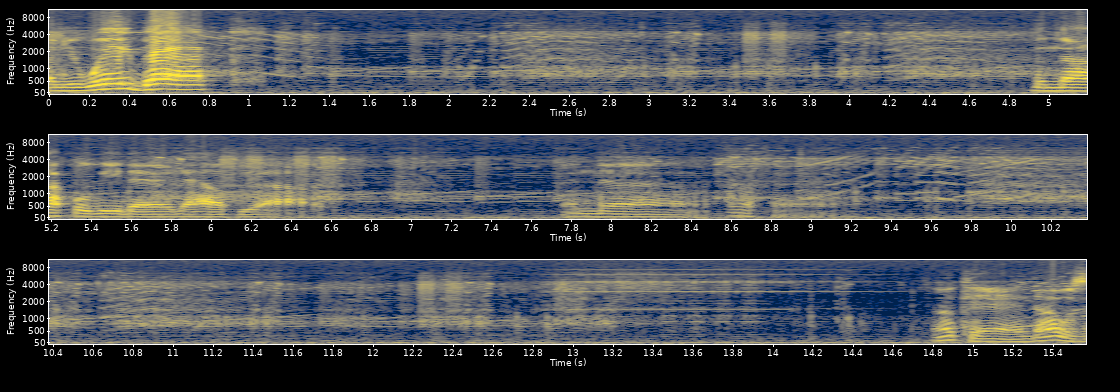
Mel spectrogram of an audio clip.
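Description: Electronic game tones beep and warble steadily.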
